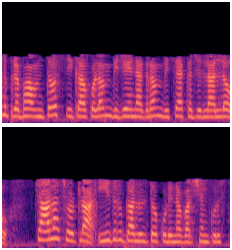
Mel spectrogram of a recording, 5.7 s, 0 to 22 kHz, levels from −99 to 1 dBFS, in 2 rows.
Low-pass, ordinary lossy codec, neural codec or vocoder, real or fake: 3.6 kHz; MP3, 24 kbps; none; real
